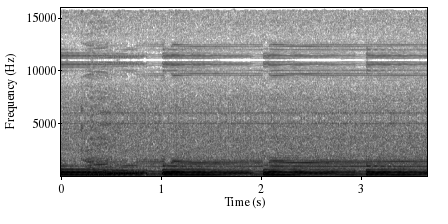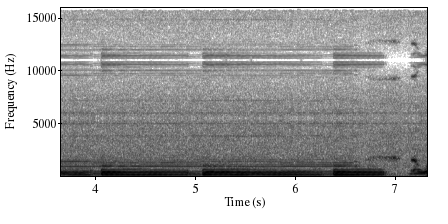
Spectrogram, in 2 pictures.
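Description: A guitar's low E string is plucked repeatedly at a steady pace for tuning, each note ringing out and sustaining before the next pluck, with no talking.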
